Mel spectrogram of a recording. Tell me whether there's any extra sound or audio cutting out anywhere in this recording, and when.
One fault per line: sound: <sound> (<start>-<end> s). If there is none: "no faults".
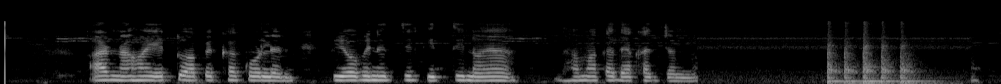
sound: thud (8.3-9.7 s)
